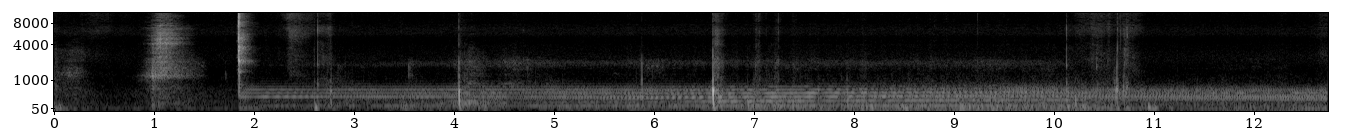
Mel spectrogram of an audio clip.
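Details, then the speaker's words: Vintage 1947 GE 12-inch Vortalex fan, model FM12V1, started on low (82 volts) with microphone removed; switch click, then quiet hum climbing slowly in pitch as it spins up evenly, no scraping or ticking. Awesome startup. "Awesome startup."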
